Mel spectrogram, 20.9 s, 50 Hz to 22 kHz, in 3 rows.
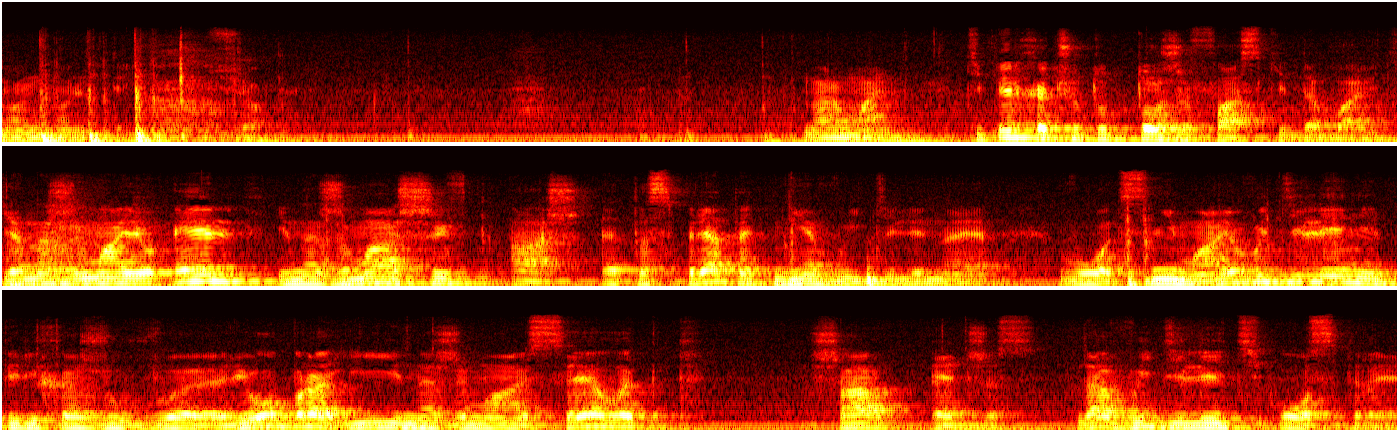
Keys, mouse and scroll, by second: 0.8 KP_0, 2.3 middle click, 3.5 middle click, 4.0 KP_1, 4.8-7.2 middle drag, 7.2 l, 10.9 shift+h, 12.8 a, 14.4 ctrl+Tab.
